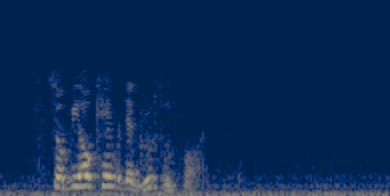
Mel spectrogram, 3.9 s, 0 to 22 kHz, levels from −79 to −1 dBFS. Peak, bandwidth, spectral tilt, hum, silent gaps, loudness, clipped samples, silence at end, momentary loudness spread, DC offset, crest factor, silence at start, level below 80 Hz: -16 dBFS; 5.2 kHz; -7.5 dB/octave; none; none; -32 LUFS; under 0.1%; 0 s; 27 LU; under 0.1%; 20 dB; 0 s; -50 dBFS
